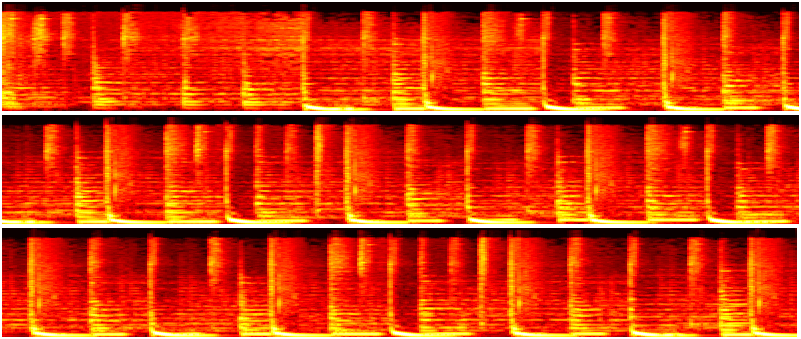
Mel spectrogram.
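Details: Electronic house-style music with a punchy repeating bass drum and layered synth chords runs throughout, with nothing from an animal heard.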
